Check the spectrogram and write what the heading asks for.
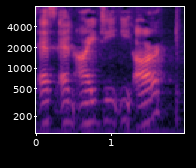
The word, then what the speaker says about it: Schneider: And Schneider is Snider.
